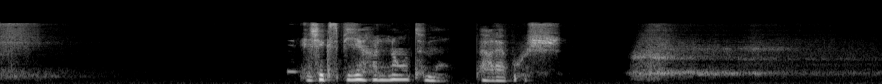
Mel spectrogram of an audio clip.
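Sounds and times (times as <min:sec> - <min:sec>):
slow inhale through the nose during a guided breathing exercise: 0:00.0 - 0:00.6, 0:06.3 - 0:08.8
speech: 0:03.0 - 0:05.7.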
